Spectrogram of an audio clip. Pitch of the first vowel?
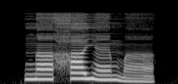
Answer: high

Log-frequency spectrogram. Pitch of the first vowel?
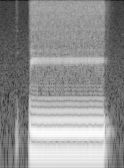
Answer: high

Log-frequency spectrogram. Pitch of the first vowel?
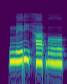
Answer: rising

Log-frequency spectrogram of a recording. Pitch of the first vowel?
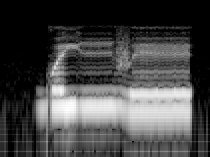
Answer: high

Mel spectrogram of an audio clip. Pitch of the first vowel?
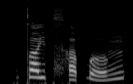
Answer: high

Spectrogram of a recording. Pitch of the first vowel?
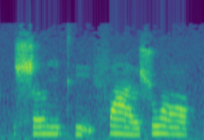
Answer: high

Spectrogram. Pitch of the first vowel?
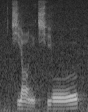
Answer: low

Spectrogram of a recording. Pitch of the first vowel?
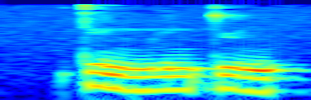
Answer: falling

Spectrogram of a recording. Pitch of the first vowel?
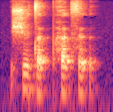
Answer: falling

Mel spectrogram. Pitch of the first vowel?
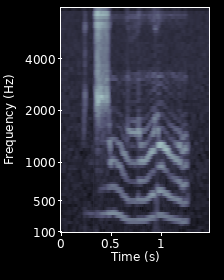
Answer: falling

